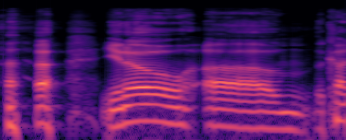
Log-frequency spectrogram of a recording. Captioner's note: laughs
